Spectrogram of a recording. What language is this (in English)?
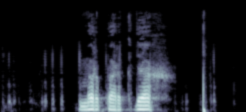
Adyghe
